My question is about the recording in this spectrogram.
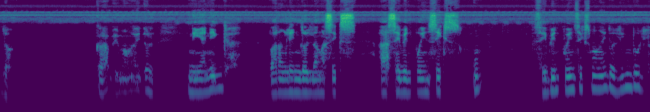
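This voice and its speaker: Male ghost-hunter vlogger, breathless, alternates hushed asides with loud shouts, mid-pitched, faint crickets outside. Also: fairly even intonation, slow, pauses often, slight background noise. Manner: swings between hushed narration to viewers and loud shouted challenges. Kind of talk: night ghost-hunting vlog commentary. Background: crickets and insects.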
